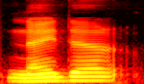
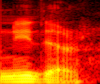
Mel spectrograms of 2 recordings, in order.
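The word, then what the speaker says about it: neither: এরপরে 4 নাম্বার যদি দেখি, নাইদার এবং নিদার। নাইদার হচ্ছে ব্রিটিশ উচ্চারণ, নিদার হচ্ছে আমেরিকান উচ্চারণ।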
